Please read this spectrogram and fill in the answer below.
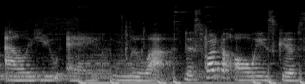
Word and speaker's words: Lua: a wonderful alternative then i have the name lua spell l u a lua this one always gives this dreamy sound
